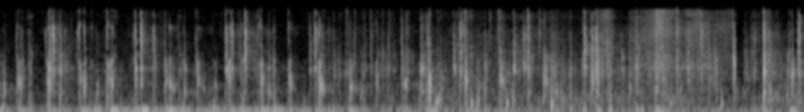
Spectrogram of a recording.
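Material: Plastic.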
